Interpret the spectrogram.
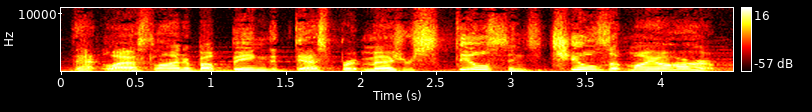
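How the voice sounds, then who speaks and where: A man in casual banter, talking in a slangy, excitable way. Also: high voice, normal speed, vocal fry, faint music behind.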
